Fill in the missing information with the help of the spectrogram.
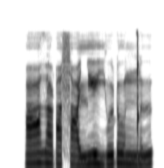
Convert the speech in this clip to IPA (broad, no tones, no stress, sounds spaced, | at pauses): ɑ ðˤ ɯ ɽ i sˤ ɑ lʲ e j u ɽ o ŋ͡ǃ ɯ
